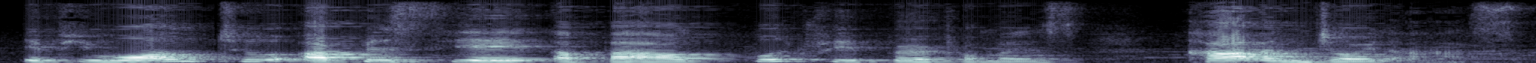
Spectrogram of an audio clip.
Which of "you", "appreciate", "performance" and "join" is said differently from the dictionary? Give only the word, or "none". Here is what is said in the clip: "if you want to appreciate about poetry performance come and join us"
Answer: appreciate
